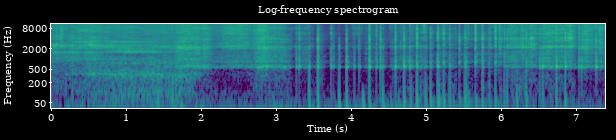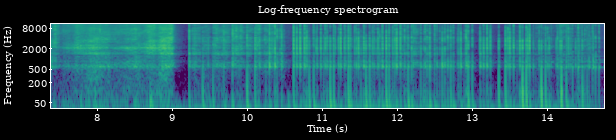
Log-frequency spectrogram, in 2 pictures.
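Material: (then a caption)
Cardboard. Long fingernails rub and scratch along a large, long, hollow brown cardboard tube with spiral seams, held horizontally and then vertically. Dense, dry scraping and rasping fill the clip, with rapid short clicks and ticks that grow louder and busier in the second half. A low, hollow body sits beneath the steady hiss of the scratches.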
